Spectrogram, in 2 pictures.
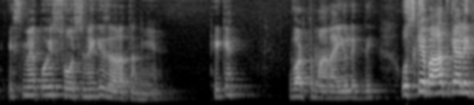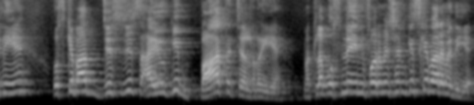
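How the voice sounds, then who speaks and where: Working through a math lesson one step at a time, a man speaks in a high register with a fairly bright tone. He's a teacher who keeps things chatty and reassuring, frequently going back over points and asking how the viewer is doing.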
